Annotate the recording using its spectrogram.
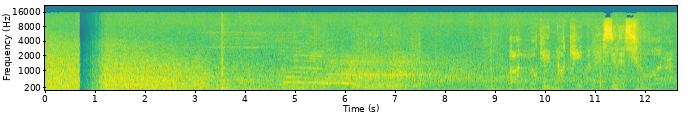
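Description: Wind blows steadily across an open mountainside.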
